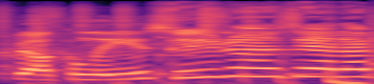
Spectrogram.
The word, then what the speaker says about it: Belcalis: My real name is Belcalis. Belcalis? I can pronounce Belcalis. Cause you know what I'm saying? A lot of people be like Belcalis. Yeah, well, if you read it, you probably would. But Belcalis, but you don't go by that.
